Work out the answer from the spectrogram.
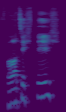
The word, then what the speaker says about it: vorsichtig: Vorsichtig is careful or cautious. Remember, especially if you're a beginner, that the V in German most of the time is pronounced like an F.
